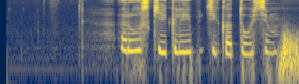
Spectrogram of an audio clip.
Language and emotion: Russian, sad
